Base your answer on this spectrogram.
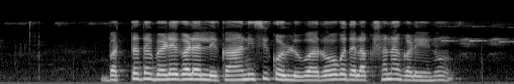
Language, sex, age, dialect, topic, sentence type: Kannada, female, 18-24, Coastal/Dakshin, agriculture, question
